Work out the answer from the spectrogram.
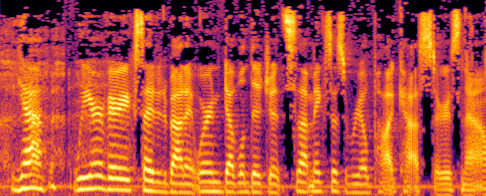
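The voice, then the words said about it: Raspy, sick-sounding voice. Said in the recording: “my raspy, sick voice ... a little sick this week”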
